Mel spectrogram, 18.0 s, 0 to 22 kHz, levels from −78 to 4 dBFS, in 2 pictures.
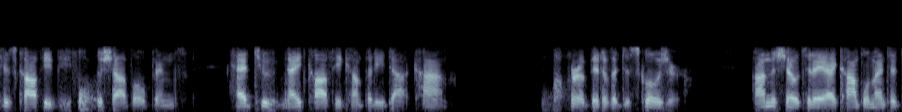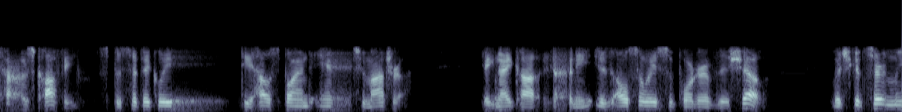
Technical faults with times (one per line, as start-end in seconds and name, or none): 0.00-18.04 G.729 codec
0.61-1.01 VoIP packet loss concealed by the speech codec
2.67-2.78 VoIP packet loss concealed by the speech codec
5.39-5.72 VoIP packet loss concealed by the speech codec
9.12-9.30 VoIP packet loss concealed by the speech codec
10.73-11.41 VoIP packet loss concealed by the speech codec
12.32-12.56 VoIP packet loss concealed by the speech codec
14.37-14.71 VoIP packet loss concealed by the speech codec
16.98-17.01 VoIP packet loss concealed by the speech codec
